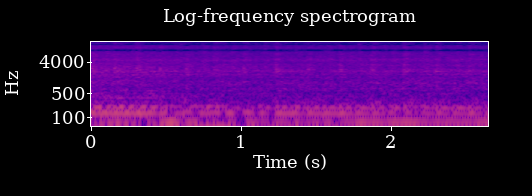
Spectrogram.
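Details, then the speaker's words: Restored 1950 Packard Eight Touring Sedan, 30,356 miles, 138 hp flathead straight-eight, Ultramatic Drive, just started: low even burble, steady rhythm, no knocks or misses; smooth healthy idle. "let's start it up so you guys can hear how it runs it's quite a smooth car"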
